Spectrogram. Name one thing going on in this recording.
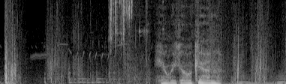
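Footsteps crunch on dry dirt and gravel.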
